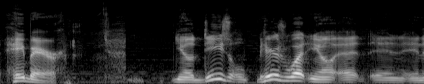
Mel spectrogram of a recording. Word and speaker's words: Diesel: however i do recognize the diesel or diesel as it is pronounced in german is in fact a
